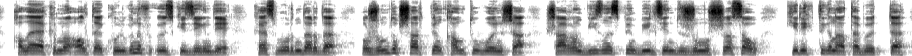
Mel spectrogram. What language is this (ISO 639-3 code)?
kaz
